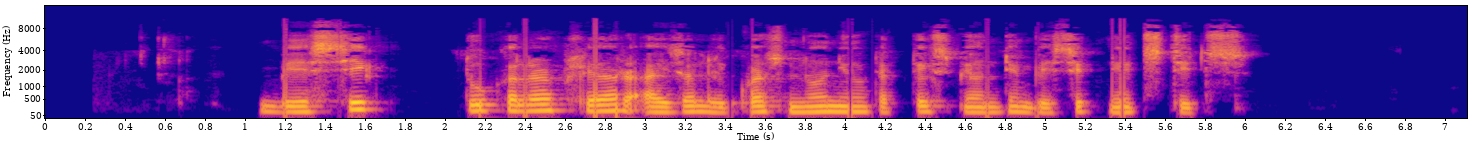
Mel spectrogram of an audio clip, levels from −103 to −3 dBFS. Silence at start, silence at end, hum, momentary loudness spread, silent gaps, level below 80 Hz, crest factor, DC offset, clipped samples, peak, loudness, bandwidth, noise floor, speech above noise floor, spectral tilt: 1.1 s; 1.1 s; none; 8 LU; none; -54 dBFS; 20 dB; under 0.1%; under 0.1%; -4 dBFS; -22 LUFS; 11 kHz; -54 dBFS; 32 dB; -5 dB/octave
